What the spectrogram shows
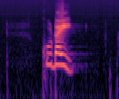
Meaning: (noun) 1. umbrella, parasol, canopy 2. anything hollow; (verb) 1. to scoop, hollow out; to drill, burrow, bore with a tool; to perforate; to make holes (as beetles in wood) 2. to pick one's nose
- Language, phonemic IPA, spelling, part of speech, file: Tamil, /kʊɖɐɪ̯/, குடை, noun / verb, Ta-குடை.ogg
